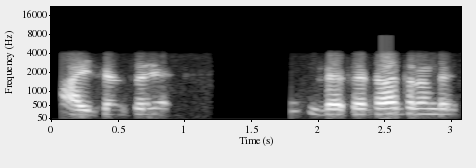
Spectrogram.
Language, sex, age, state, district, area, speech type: Malayalam, male, 18-30, Kerala, Malappuram, urban, conversation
